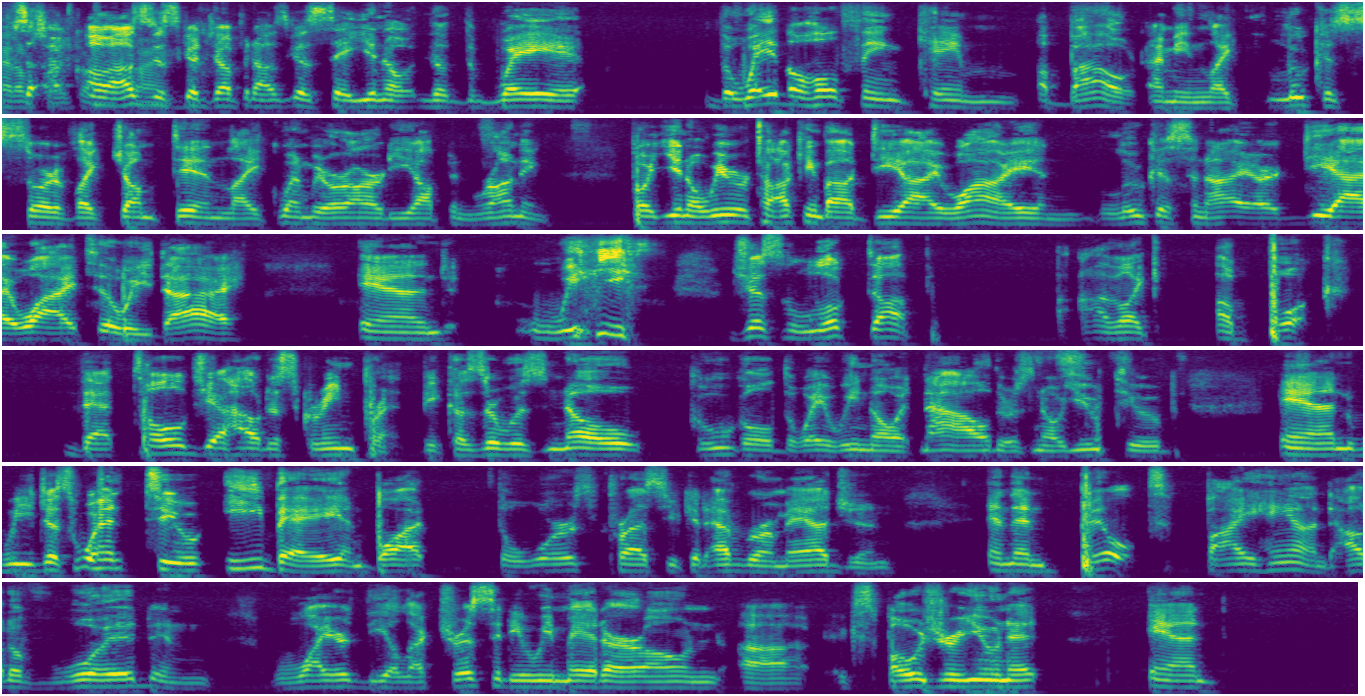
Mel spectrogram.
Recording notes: This was done using a conference call as we are all quarantined at the time due to the Virus.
